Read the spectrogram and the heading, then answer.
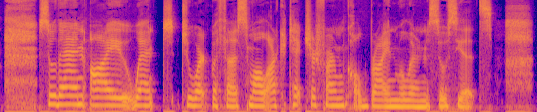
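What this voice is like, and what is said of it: Put-on Scottish brogue. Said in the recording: “you do a great brogue ... Would you like my Scottish or English? ... Please say the next bit in Scottish.”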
